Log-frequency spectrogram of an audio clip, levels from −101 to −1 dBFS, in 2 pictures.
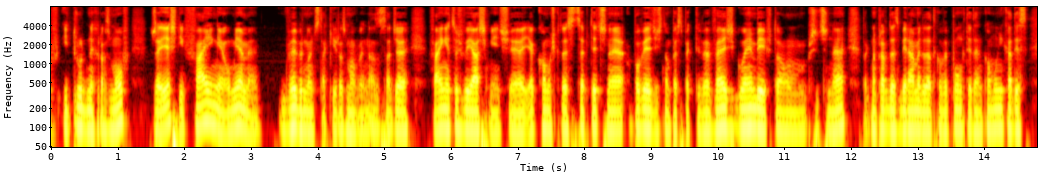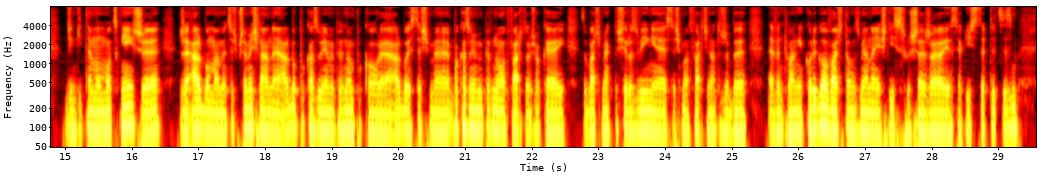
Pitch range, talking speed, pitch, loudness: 85-95 Hz, 150 wpm, 90 Hz, -20 LUFS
